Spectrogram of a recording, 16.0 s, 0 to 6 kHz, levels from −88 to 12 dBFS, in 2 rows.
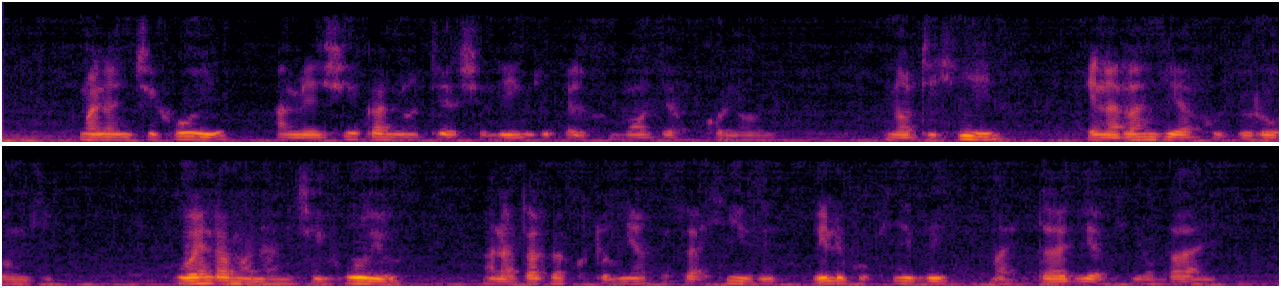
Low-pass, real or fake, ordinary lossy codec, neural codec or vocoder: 5.4 kHz; fake; AAC, 32 kbps; codec, 24 kHz, 6 kbps, HILCodec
